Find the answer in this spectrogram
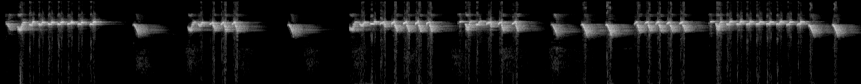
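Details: Lure song of the konin, or brown-throated sunbird, played to stimulate captive birds: very high, fast twittering trills alternating with short falling buzzy notes, in dense, uneven phrases.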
